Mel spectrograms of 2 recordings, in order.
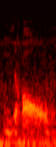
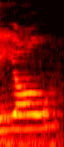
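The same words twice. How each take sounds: First: Soft Southern y'all; Y'all drawled softly in a Southern accent; Y'all slipping out in a Southern accent; Southern slip. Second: Said in the usual way. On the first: Shown as a demonstration. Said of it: "a few words come out". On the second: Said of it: "I don't say".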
